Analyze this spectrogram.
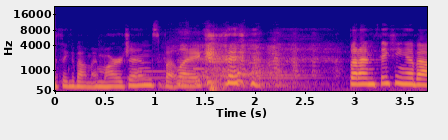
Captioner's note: everybody laughing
